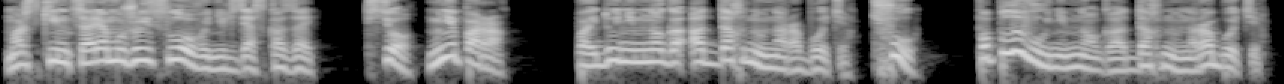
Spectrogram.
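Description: A woman as a blustering royal sea king father, gruff and brusque, low. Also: sing-song, normal speed, darkish tone, no room sound, studio quality.

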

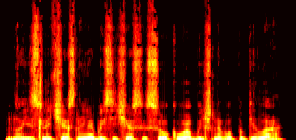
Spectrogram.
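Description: A man voicing a worn-out young mother who speaks softly and timidly, with sighs. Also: mid-range voice, fast talker, vocal fry, slightly rough, dry recording, clean studio sound, voice pushed up, full character voice. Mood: weary. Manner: soft, sighing, timid. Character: weary struggling young mother.

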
